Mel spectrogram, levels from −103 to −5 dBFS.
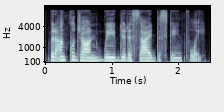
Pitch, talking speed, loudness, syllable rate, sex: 180 Hz, 170 wpm, -19 LUFS, 6.2 syllables/s, female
